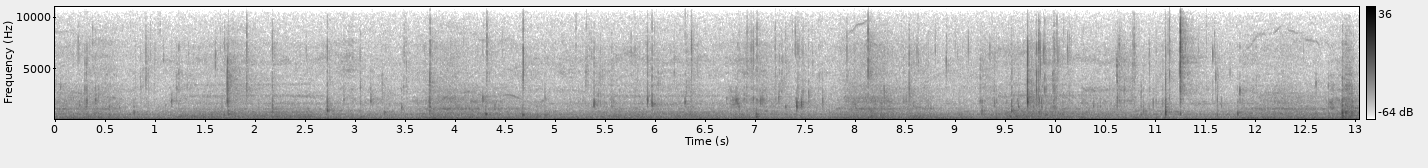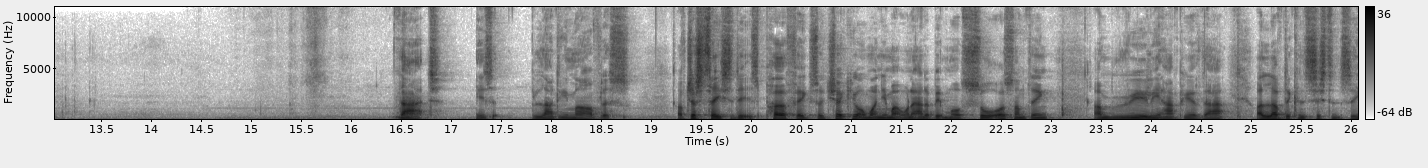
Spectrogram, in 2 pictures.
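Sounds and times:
wet squelching of soup: 0.0s - 13.6s
low steady hum: 0.0s - 26.0s.

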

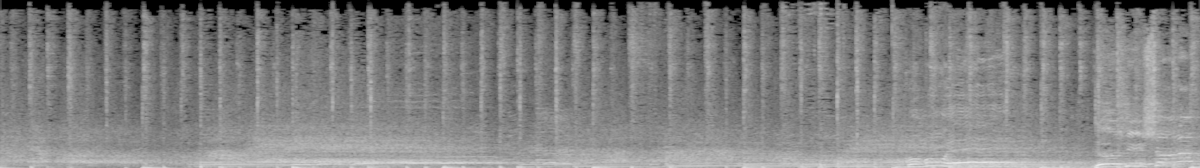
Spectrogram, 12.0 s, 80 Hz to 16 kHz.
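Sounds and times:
band playing: 0.0s - 12.0s
percussion strokes: 0.0s - 12.0s.

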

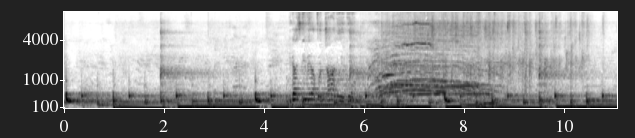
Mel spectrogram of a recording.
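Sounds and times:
live band playing: 0.0s - 11.0s
deep electric bass line: 1.0s - 11.0s.

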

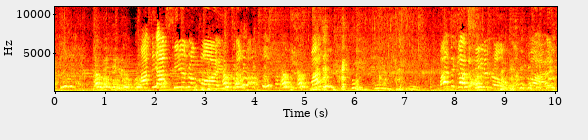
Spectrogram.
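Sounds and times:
background music: 0.0s - 10.0s
children calling and shouting: 0.0s - 10.0s.

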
